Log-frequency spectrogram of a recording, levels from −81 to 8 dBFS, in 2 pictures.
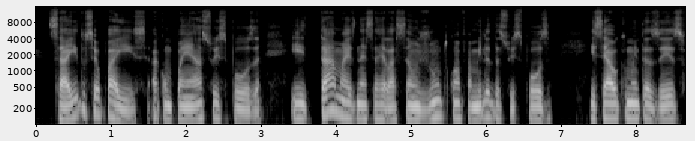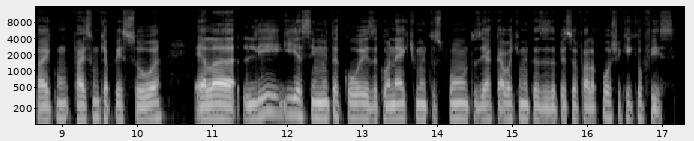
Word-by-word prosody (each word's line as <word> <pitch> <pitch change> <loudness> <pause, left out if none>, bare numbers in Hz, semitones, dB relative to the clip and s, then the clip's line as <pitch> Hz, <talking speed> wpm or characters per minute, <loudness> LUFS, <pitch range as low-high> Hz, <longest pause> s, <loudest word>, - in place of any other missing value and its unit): sair 115 +5 +2
do 195 - -6
seu 155 -3 -2
país, 105 -9 -1
acompanhar 110 -4 -1
a 125 - -3
sua 125 0 -6
esposa 100 -6 -4 0.4
e 120 0 +1 0.2
estar 165 +5 +3
mais 135 -9 -1
nessa 115 0 -1
relação 110 0 +1
junto 125 +8 -2
com 125 - -3
a 120 - -1
família 110 +3 0
da 115 -2 -6
sua 105 -2 -8
esposa, 110 +3 -2 0.5
isso 115 +1 -2
é - - +7
algo 120 -3 +5
que - - -6
muitas 120 -3 +2
vezes 110 0 -1
fai 110 -1 +2 0.3
faz 115 -1 +1
com 130 - -3
que - - -8
a - - -2
pessoa, 115 +1 0 0.4
ela 115 0 +9
ligue 155 +6 -1
assim 140 -2 -2
muita 125 0 +2
coisa, 120 -2 -1
conecte 115 0 0
muitos 115 -2 -3
pontos 120 -3 -2
e 115 - 0
acaba 115 +1 -1
que 115 +2 -17
muitas 115 -2 -2
vezes 105 0 -4
a 110 - -1
pessoa 115 +1 -4
fala: 105 -1 -1
"Poxa, 130 -3 -6
o - - -17
que 120 -5 -7
que - - -15
eu 125 - -4
fiz", 105 -3 -8
115 Hz, 185 wpm, -23 LUFS, 110-125 Hz, 0.5 s, ela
